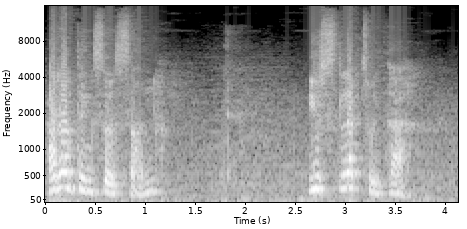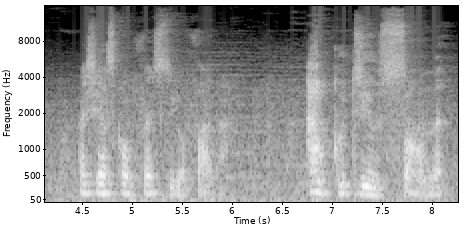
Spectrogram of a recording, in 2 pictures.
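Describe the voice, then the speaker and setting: A woman's voice: on the low side, sing-song, takes it slowly, long pauses, soft background music, exaggerated voice, low-quality recording. Woman playing a stern queen mother. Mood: reproachful. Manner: pleading and reproachful, shouting then hushed. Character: stern queen mother scolding her son.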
